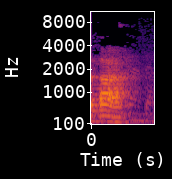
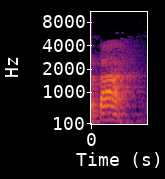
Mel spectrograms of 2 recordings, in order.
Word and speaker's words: ta: Mà cái quyền là tà. Ta chứ không phải tà nha. Việt Nam mà bỏ vô là tà kiếm á. Nhưng mà nếu mà Bali đọc là ta.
